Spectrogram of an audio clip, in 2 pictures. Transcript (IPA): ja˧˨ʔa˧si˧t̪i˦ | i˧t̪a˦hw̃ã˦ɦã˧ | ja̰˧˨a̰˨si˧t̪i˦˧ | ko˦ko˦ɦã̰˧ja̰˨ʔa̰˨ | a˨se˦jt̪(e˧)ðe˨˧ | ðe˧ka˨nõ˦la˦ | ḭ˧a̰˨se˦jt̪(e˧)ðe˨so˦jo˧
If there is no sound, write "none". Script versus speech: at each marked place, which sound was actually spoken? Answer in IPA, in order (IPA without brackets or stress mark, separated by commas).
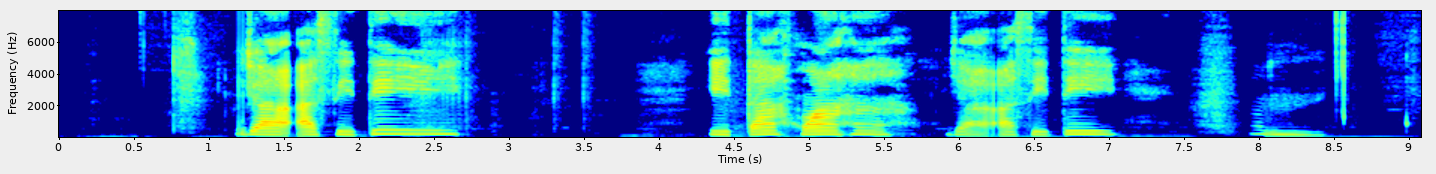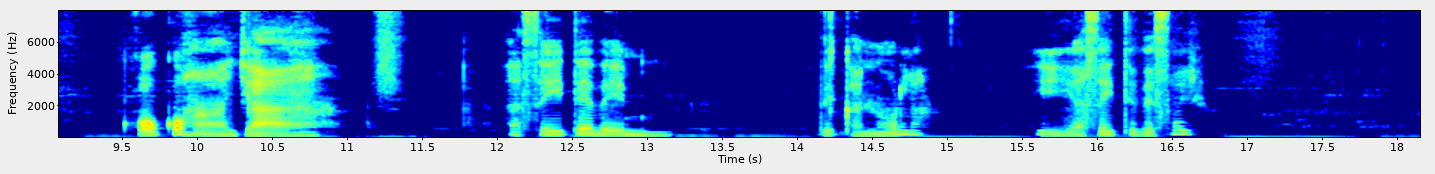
e˧, e˧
